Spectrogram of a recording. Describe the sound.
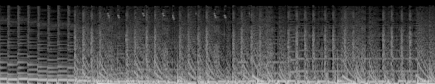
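Gunfire in a run-and-shoot video game: loud, dense volleys of rapid shots run throughout, layered over a low tonal backing.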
